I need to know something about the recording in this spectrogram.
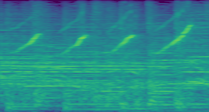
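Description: Live conjunto band playing: button accordion, bajo sexto, electric bass and drums. Over the music come five short rising whistles, about two a second, whistled in time with the tune.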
